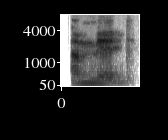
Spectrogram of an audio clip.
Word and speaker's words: amide: there diisopropyl two isopropyls a mid it's in a conjugate base of an amine is spelled amide but you should say amid because it's not an a mine all of that talk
